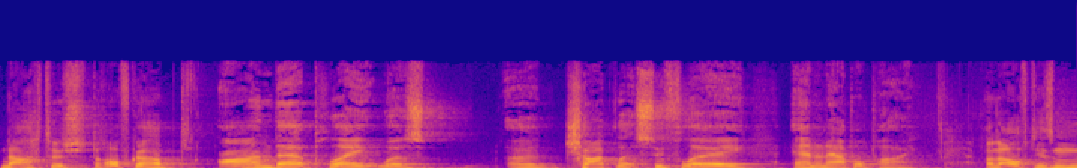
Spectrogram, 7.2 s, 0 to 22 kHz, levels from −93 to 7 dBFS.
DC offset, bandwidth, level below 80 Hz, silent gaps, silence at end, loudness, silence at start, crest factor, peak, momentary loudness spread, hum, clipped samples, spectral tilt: under 0.1%; 14 kHz; -54 dBFS; none; 0 s; -19 LUFS; 0 s; 16 dB; -4 dBFS; 12 LU; none; under 0.1%; -4 dB/octave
